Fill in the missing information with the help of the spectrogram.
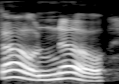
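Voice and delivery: a jokey gasp of dismay; mock alarm. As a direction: feign alarm at the word.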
